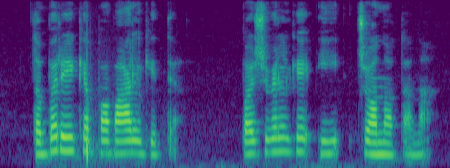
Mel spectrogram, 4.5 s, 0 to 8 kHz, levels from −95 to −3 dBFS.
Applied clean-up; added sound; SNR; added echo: none; Fireworks; 17 dB; none.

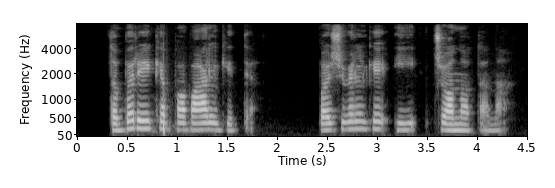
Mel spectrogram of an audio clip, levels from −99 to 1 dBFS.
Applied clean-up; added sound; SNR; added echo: neural mask model RNNoise.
